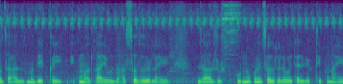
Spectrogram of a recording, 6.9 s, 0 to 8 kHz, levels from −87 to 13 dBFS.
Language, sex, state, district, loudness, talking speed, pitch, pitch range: Marathi, male, Maharashtra, Sindhudurg, -19 LUFS, 175 wpm, 125 Hz, 120-130 Hz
